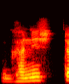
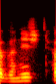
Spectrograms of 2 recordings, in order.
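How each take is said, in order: First: घनिष्ठ ending in unaspirated 't'; missing aspiration. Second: Said in the usual way. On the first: Shown as a demonstration. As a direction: say घनिष्ठ as 'ghanisht', no breath after t. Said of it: "नहीं होता". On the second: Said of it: "होता है".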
